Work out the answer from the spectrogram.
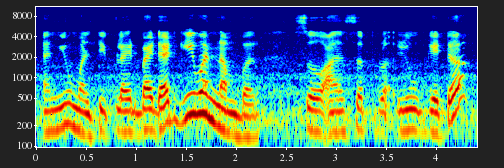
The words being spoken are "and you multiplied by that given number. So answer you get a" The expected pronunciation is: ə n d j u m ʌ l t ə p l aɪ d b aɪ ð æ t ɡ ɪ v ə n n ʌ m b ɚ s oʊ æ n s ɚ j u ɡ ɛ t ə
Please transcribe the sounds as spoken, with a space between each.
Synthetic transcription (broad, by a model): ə n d j u m ʌ l t ə p l aɪ d b aɪ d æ t ɡ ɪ v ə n n ʌ m b ɚ s oʊ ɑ s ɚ j u ɡ ɛ t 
